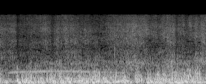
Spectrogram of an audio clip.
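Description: Strong gusty wind buffeting the microphone in a heavy, fluctuating rumble, over water rushing and splashing past a heeled sailboat's hull.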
